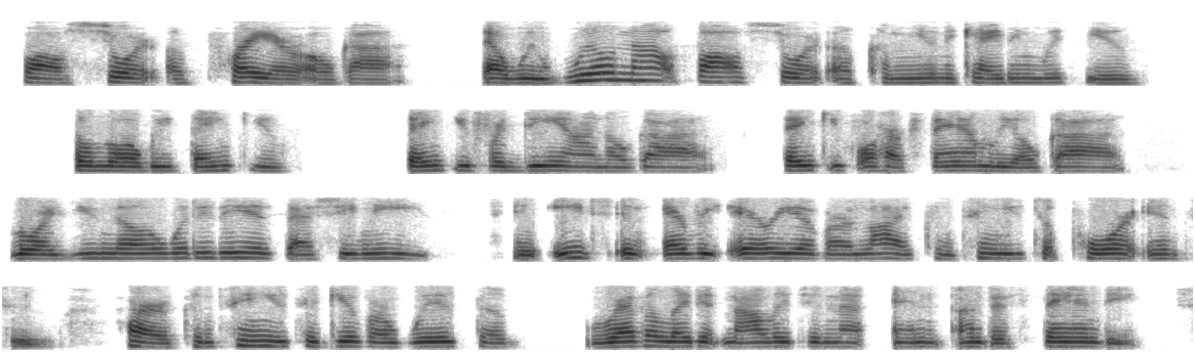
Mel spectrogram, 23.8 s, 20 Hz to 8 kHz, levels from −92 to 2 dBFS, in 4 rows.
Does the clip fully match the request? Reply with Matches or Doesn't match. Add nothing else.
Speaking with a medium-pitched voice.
Matches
